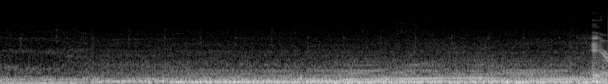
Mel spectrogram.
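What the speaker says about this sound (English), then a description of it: "So right out the gate, very powerful V8." A 2021 Nissan Titan SV pickup with a V8 engine accelerates hard, a loud, steady engine roar climbing in pitch under constant road rumble, heard from inside the cab with no talking.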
